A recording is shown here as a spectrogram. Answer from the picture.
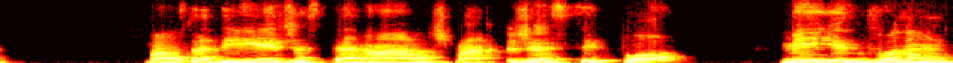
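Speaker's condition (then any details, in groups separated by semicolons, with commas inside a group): Cerebral palsy; affects voice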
